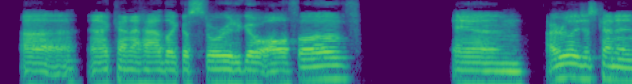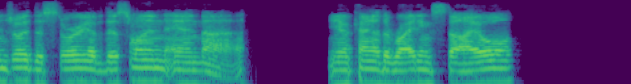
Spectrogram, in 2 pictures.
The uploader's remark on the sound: Instagram Live Interview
